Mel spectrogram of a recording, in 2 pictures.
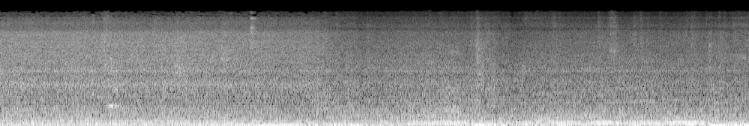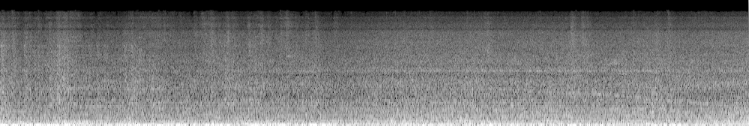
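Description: The bus body rattles and clunks over the road.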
